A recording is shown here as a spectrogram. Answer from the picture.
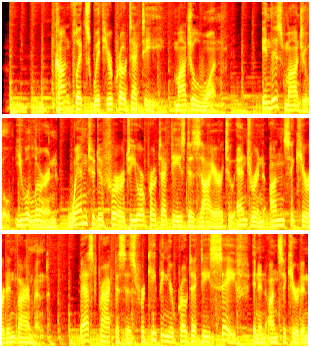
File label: e-learning; dhs dept of homeland security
